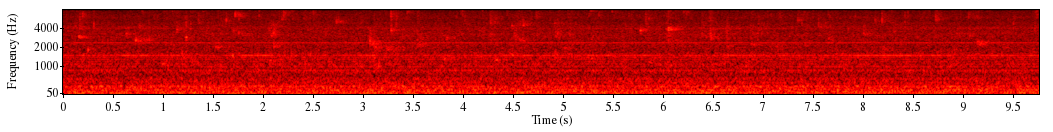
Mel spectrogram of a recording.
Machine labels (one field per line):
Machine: pump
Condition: normal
